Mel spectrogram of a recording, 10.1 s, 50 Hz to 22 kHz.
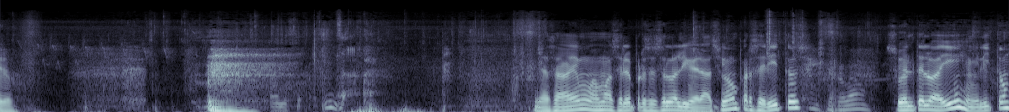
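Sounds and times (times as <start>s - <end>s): man's short vocal sound: 2.0s - 3.8s.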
